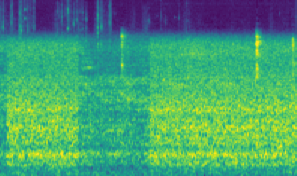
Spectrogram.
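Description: A weapon clicks as it is swapped.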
